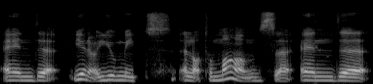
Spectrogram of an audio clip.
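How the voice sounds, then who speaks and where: Italian-accented woman, low and hesitant. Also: a little slow, darkish tone, no room sound, studio quality. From Italy. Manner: hesitant, many fillers and restarts. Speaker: guest, personal stylist. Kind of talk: podcast conversation.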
